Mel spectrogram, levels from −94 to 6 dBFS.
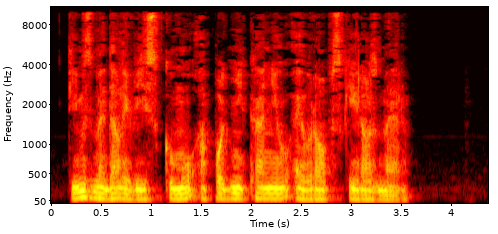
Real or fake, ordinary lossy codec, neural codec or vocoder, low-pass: real; AAC, 32 kbps; none; 9.9 kHz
